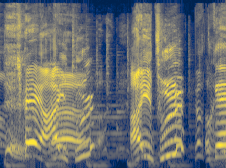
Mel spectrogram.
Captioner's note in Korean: 합창 항의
